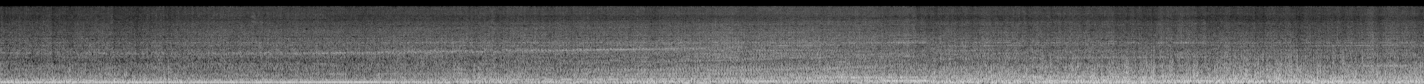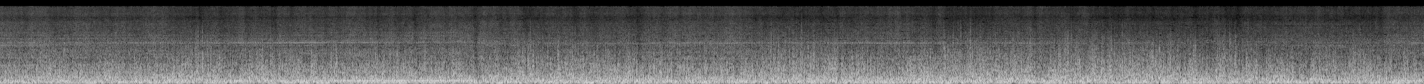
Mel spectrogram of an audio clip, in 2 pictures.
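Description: Kawasaki Ninja 400's parallel-twin engine pulling up through the gears, its pitch rising in steps during the first several seconds. It then holds steady in fifth gear at around 4,500 rpm and about 70 km/h. Wind rushes over the microphone.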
